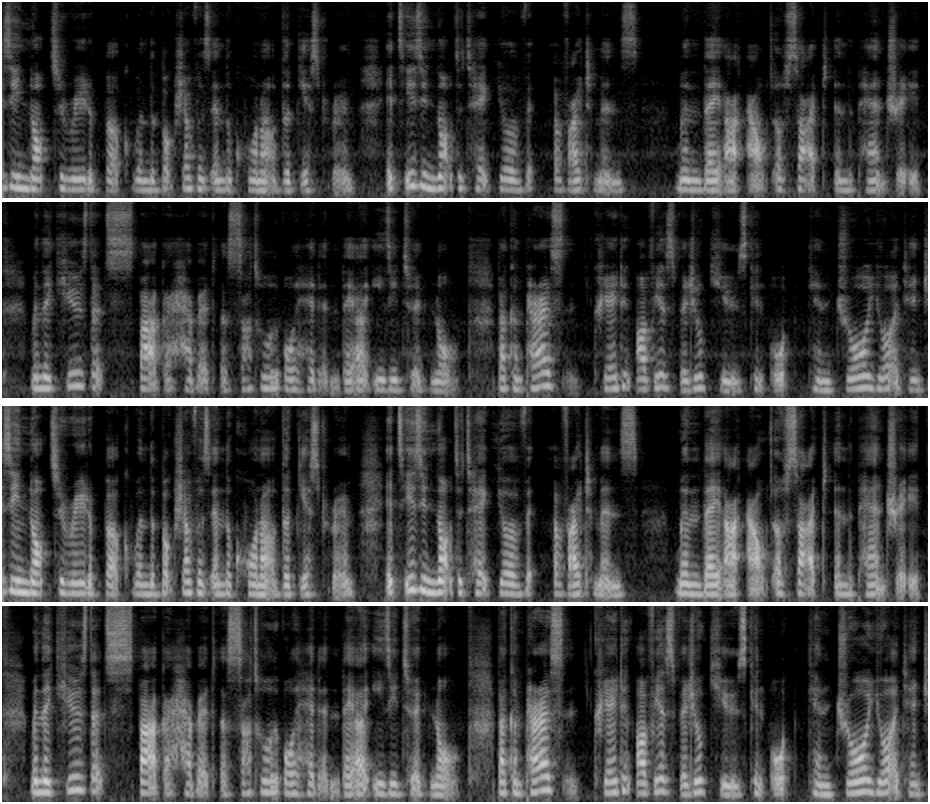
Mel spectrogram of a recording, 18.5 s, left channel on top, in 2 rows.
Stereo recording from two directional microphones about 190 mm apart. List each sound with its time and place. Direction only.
0.0 s speech: 40° right (ahead or behind)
